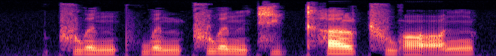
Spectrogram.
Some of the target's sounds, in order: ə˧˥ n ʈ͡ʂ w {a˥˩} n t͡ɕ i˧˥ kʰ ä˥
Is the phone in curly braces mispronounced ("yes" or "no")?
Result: yes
